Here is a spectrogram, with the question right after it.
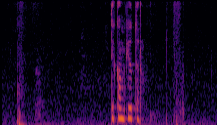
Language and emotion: Russian, neutral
